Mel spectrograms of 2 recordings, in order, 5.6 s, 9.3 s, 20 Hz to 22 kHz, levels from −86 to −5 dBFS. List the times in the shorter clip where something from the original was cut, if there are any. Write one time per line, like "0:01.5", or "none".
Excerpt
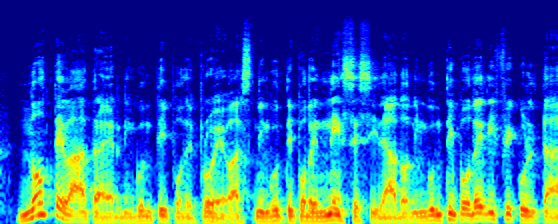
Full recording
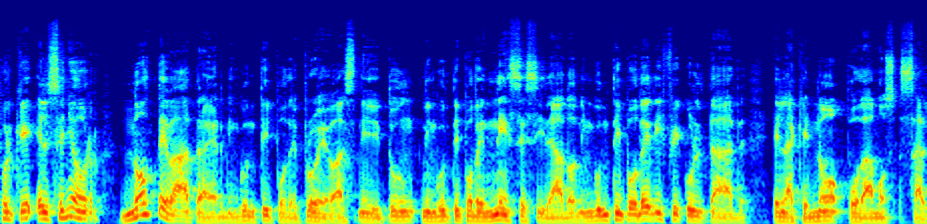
0:02.5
